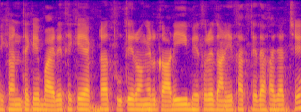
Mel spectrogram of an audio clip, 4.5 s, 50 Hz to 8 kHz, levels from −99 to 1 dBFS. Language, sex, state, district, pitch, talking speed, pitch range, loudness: Bengali, male, West Bengal, Kolkata, 130 Hz, 170 wpm, 125-130 Hz, -17 LUFS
